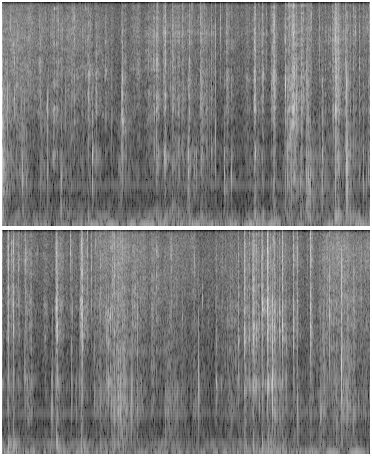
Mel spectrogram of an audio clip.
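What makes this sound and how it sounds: A solid, dry, speckled green-yellow soap bar is held in the hand and cut with a dark utility blade, its crumbly pieces breaking away. The sound is a steady run of dry scraping and crackly ticks, with sharp bright clicks over a low, soft thudding base.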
